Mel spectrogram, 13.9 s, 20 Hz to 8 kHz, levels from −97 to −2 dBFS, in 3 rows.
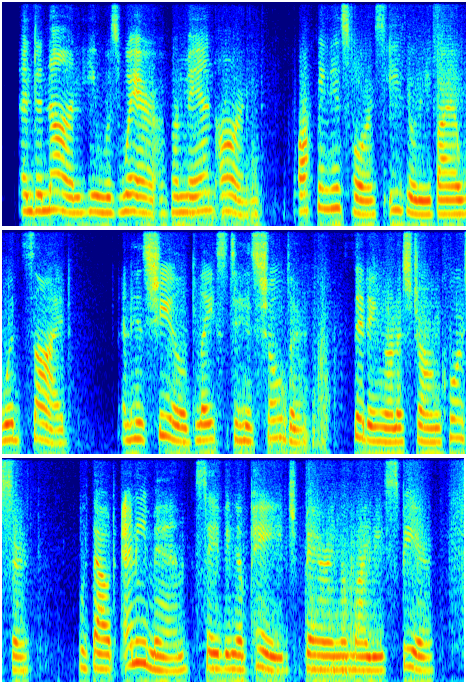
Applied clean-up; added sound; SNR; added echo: neural mask model RNNoise.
